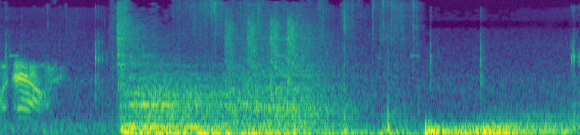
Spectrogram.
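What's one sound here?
Rapid gunshots crack in a video game.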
